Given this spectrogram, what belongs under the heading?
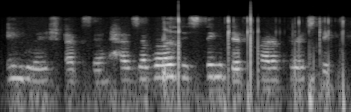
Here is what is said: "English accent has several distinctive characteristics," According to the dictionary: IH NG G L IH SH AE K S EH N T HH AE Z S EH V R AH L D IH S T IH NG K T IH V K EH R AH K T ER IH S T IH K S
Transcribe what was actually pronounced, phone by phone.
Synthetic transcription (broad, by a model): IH NG G L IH SH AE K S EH N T HH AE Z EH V AH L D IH S T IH NG K T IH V K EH R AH K T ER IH S T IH K S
